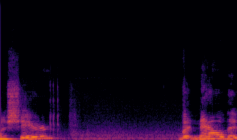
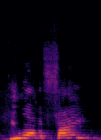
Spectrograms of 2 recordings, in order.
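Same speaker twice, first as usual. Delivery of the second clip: grouchy ladybug; 9 semitones higher than usual. Acted. Ladybug calling out to the elephant, high and cocky. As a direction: shout up at the big beast. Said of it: "said the grouchy ladybug".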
